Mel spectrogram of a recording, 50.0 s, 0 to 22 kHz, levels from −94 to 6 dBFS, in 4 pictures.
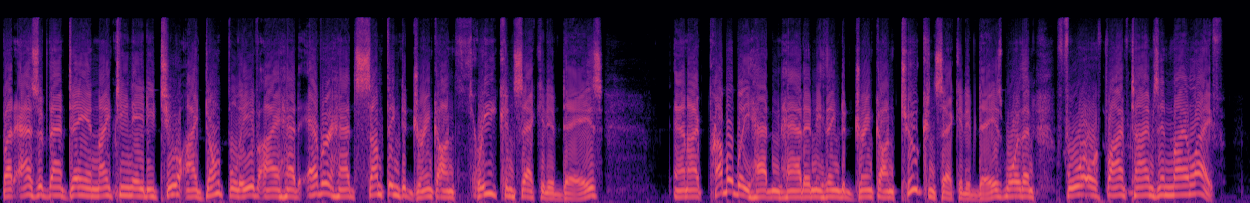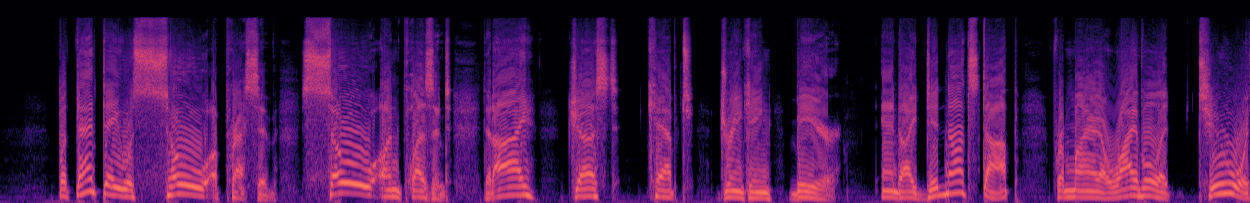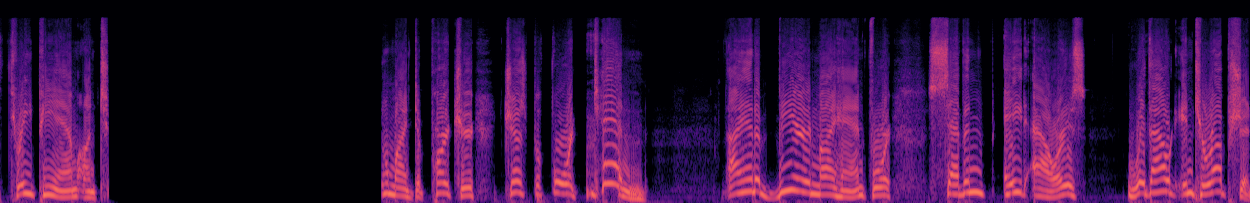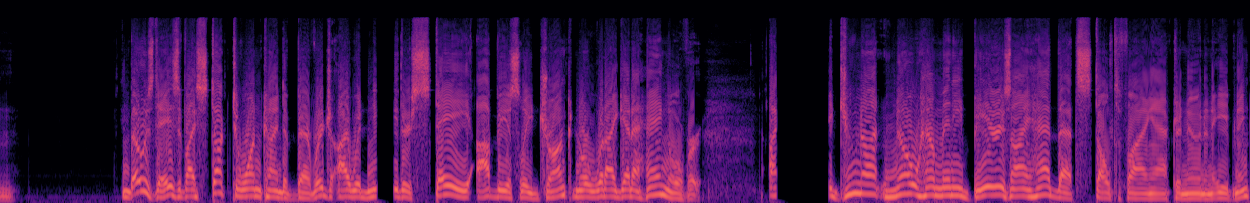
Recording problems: distortion; slight; 17% of the sound clipped
audio cutting out; at 26 s for 2.5 s, at 41 s and at 45 s for 0.5 s

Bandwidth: 15 kHz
